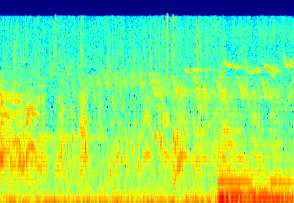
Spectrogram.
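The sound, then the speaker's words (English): Geese honking: a loud, harsh, buzzy call breaks in shortly after the midpoint and carries on to the end. “They watched the geese until it grew dark in the evening, and then drove them homewards.”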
